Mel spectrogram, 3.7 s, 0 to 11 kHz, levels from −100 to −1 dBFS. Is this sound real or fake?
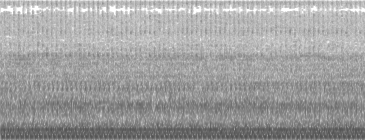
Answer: real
